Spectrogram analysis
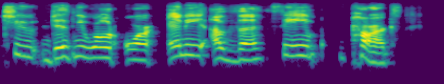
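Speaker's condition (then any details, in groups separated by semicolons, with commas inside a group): Aphasia after stroke; over a year since stroke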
